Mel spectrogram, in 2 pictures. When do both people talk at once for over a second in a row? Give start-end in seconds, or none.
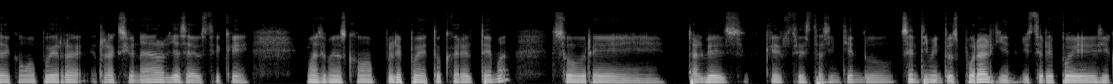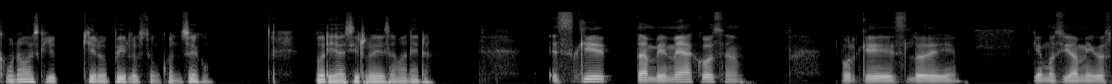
none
